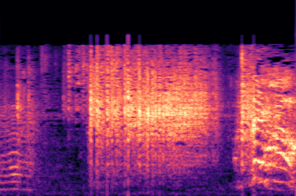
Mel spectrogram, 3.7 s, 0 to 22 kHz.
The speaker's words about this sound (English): Oh! you guys can make 2 stress dice rolls each.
